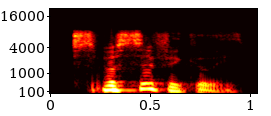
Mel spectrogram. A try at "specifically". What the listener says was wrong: specifically. You took the spa off.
